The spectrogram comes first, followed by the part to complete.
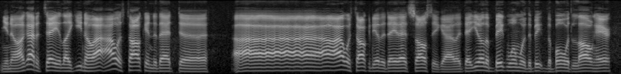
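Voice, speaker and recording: A man's voice: medium pitch, fairly quick, a bit bright, clear, resonant tone, no echo, natural voice. A sick man putting on the voice of a rambling, folksy, gossipy man who keeps repeating himself. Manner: rambling, repeats himself, stumbles over words. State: sick, stuffy.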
